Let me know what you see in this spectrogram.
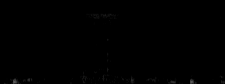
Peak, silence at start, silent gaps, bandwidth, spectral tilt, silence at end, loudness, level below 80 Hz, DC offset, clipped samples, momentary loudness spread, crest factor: -40 dBFS; 0.05 s; none; 11.5 kHz; -3.5 dB/octave; 0 s; -60 LUFS; -76 dBFS; under 0.1%; under 0.1%; 13 LU; 22 dB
